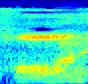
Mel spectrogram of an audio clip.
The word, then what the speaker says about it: pawn: This one here, single finger up, pawn.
